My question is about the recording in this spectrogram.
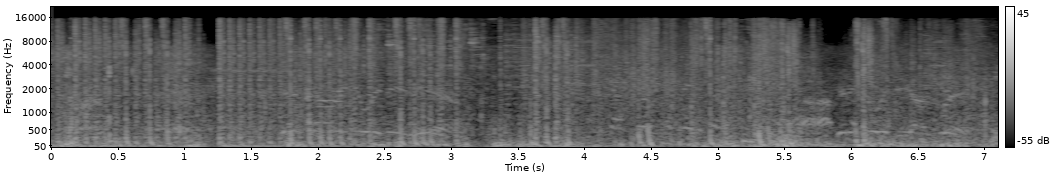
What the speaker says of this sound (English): No way, he's shooting me there.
